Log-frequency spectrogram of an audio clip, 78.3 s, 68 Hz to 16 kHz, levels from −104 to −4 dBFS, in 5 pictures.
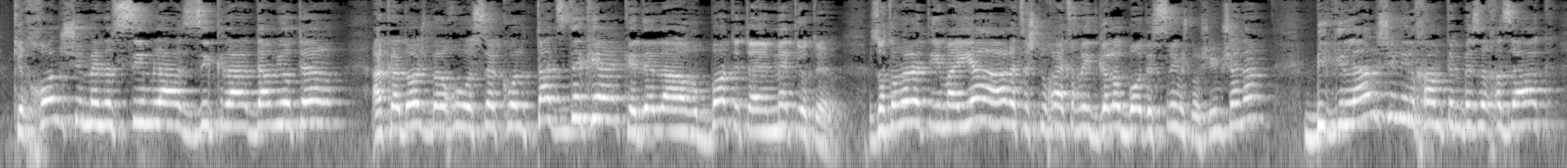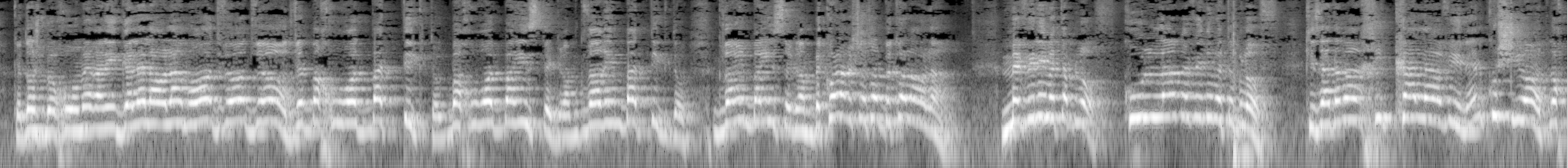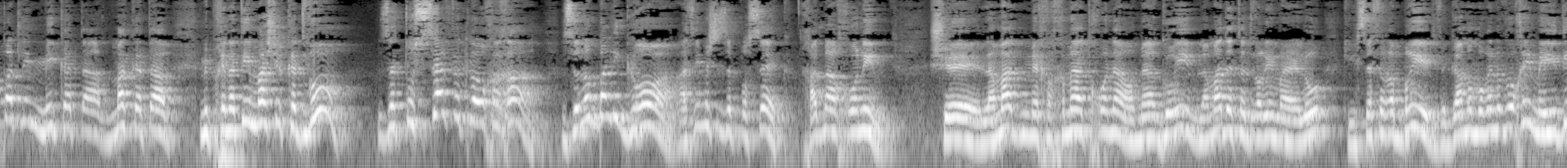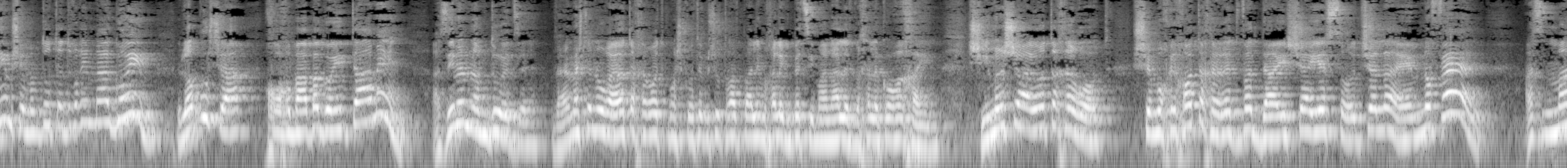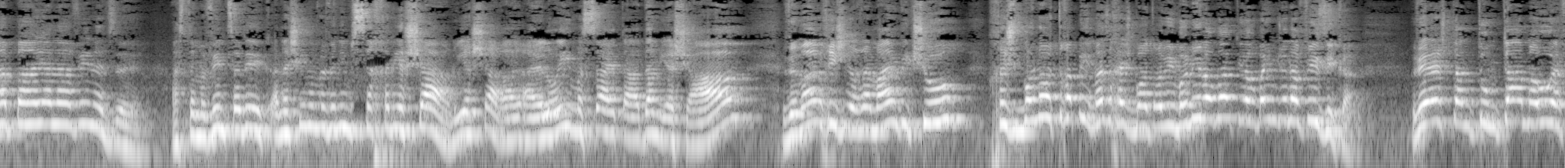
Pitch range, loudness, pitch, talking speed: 215-295 Hz, -13 LUFS, 255 Hz, 145 wpm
